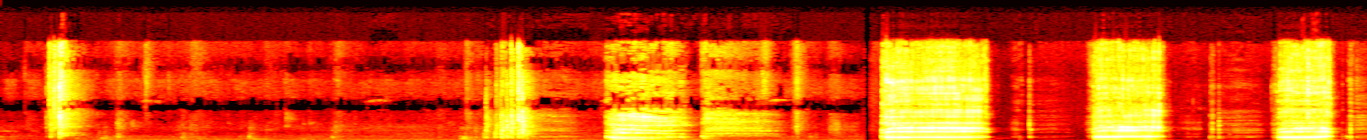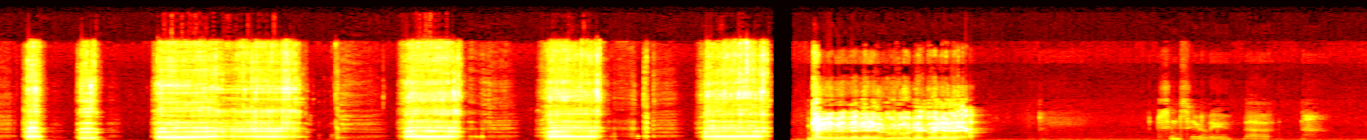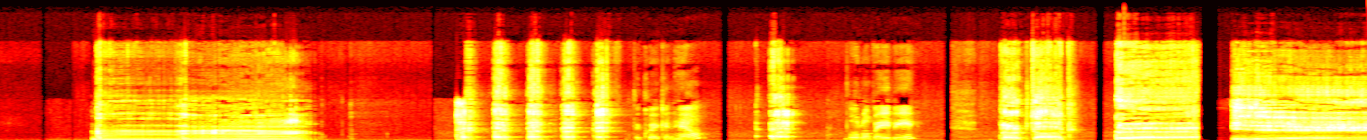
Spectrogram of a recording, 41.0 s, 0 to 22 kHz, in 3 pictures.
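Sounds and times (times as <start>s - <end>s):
woman burping loudly: 6.0s - 7.1s, 8.8s - 10.0s, 10.9s - 11.8s, 12.8s - 16.8s, 17.7s - 18.5s, 19.1s - 23.6s, 28.2s - 30.6s, 31.9s - 33.6s, 34.9s - 35.4s, 37.4s - 41.0s.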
